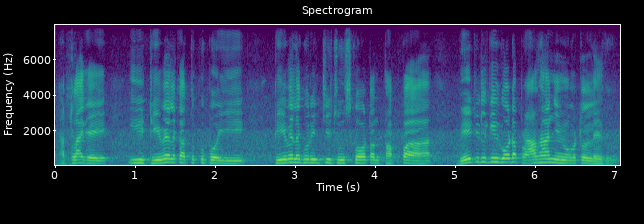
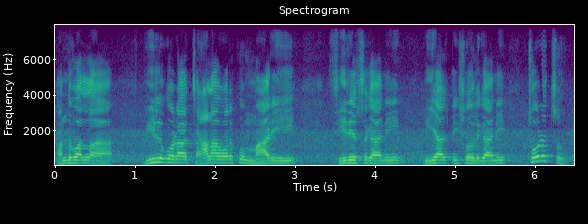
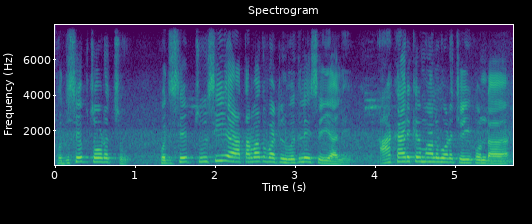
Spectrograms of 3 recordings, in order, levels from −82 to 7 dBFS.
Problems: constant background noise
